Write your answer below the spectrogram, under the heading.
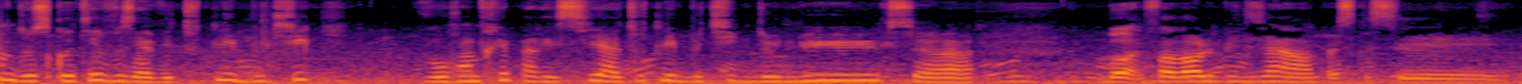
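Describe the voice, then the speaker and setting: A woman's medium-pitched voice with ordinary pitch variation, over noticeable background noise. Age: young. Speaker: travel vlogger. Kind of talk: travel vlog narration. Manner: hesitant, many fillers.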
